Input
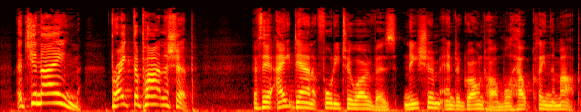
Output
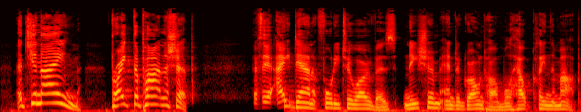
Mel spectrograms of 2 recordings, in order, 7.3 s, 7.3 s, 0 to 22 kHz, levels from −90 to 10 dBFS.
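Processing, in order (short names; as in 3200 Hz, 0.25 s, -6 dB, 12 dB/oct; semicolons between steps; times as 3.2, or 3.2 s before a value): 2.32–3.55 HPF 440 Hz 24 dB/oct; gain -8.5 dB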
